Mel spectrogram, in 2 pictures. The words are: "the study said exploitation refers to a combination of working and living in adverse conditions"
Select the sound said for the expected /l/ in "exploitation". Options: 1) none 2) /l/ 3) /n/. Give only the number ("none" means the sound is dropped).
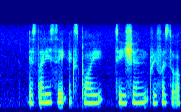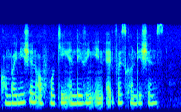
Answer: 2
